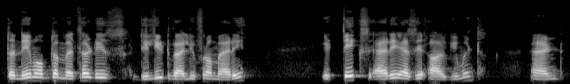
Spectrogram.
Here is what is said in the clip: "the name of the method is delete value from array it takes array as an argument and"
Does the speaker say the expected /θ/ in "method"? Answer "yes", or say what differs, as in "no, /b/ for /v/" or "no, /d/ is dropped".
no, /t/ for /θ/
